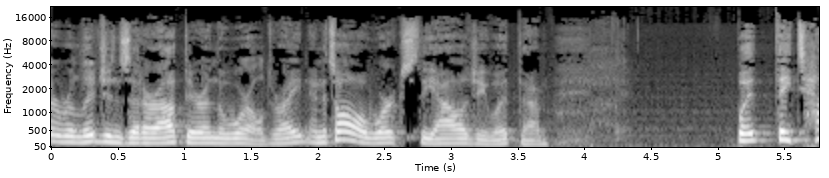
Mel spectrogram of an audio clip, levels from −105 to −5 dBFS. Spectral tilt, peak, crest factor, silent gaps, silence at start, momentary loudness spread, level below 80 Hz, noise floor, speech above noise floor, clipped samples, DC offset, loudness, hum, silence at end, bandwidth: -5.5 dB/octave; 0 dBFS; 18 dB; none; 0 s; 8 LU; -54 dBFS; -55 dBFS; 38 dB; under 0.1%; under 0.1%; -18 LUFS; none; 0 s; 18.5 kHz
